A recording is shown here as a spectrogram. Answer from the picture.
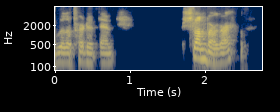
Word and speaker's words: Schlumberger: have heard of them schlumberger to use the german pronunciation um based in vienna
